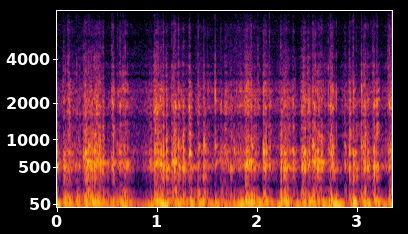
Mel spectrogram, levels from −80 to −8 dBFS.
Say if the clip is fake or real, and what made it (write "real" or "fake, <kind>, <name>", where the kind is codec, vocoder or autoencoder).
fake, vocoder, Vocos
